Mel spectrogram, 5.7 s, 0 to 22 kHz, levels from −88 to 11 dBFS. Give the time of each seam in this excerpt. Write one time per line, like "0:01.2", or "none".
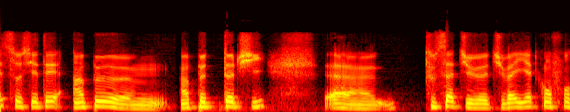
0:01.7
